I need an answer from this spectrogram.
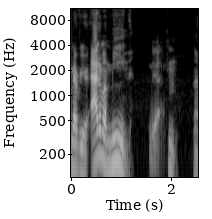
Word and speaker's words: Adam Amin: team guest gun and this game on fox adam eamon am i getting that right out of the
